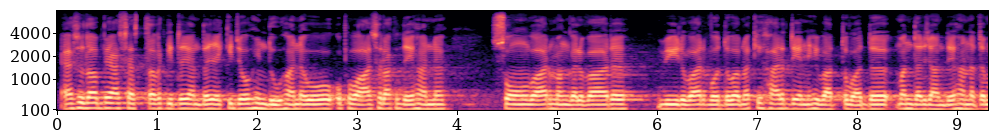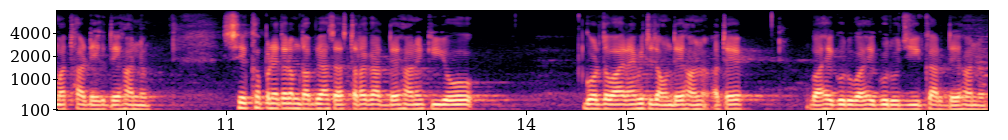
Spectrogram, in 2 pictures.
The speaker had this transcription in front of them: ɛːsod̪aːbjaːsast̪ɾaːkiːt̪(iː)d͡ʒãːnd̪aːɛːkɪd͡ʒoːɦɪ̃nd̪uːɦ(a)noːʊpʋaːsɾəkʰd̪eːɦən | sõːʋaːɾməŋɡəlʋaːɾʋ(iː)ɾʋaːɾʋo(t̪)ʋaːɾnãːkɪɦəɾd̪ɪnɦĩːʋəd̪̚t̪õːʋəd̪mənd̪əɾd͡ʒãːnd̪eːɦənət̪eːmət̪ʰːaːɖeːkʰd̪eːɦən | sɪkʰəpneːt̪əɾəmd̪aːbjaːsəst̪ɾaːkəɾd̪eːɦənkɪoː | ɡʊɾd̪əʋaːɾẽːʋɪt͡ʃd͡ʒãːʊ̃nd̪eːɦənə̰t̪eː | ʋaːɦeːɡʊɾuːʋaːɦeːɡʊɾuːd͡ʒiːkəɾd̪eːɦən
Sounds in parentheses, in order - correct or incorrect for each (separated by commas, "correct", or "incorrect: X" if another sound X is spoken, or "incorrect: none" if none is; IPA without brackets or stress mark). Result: incorrect: aː, incorrect: ə, correct, incorrect: d̪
